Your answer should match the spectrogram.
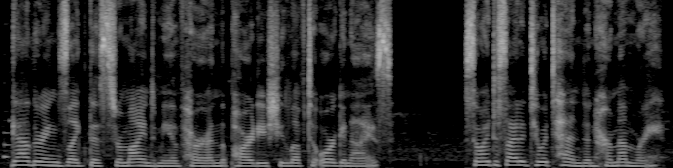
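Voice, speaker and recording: An actress voicing a composed, compassionate female ruler with a measured, formal way of speaking in an anime game. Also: medium pitch, steady tone, soft background music, natural voice. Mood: solemn.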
